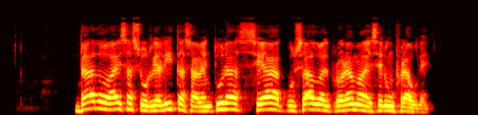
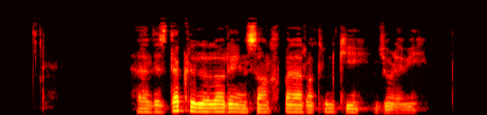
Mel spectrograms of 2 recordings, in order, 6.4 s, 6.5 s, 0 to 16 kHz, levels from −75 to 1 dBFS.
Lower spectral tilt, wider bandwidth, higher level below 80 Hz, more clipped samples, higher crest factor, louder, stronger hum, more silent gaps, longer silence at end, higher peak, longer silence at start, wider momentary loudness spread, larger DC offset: first, -5.5 dB/octave vs -4 dB/octave; about the same, 9 kHz vs 9.2 kHz; first, -58 dBFS vs -64 dBFS; neither; second, 12 dB vs 24 dB; first, -13 LUFS vs -22 LUFS; neither; second, none vs 0.85-1.72 s; second, 0.65 s vs 0.85 s; about the same, -2 dBFS vs -2 dBFS; first, 1 s vs 0.45 s; second, 4 LU vs 23 LU; neither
